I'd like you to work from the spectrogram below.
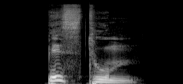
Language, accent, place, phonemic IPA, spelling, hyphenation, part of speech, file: German, Germany, Berlin, /ˈbɪstuːm/, Bistum, Bis‧tum, noun, De-Bistum.ogg
- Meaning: bishopric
